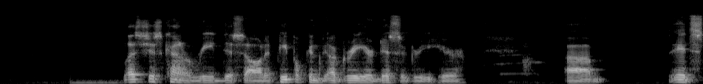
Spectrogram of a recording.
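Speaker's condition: No condition

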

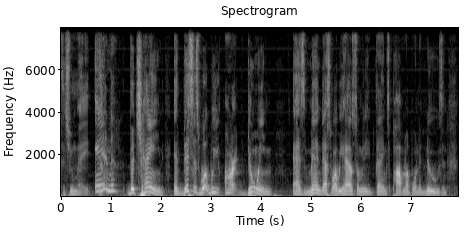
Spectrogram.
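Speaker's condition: No condition

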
